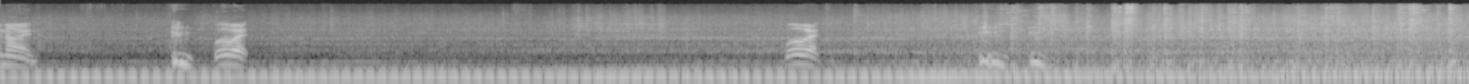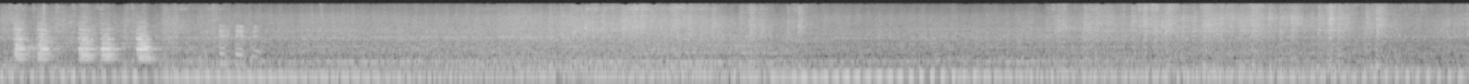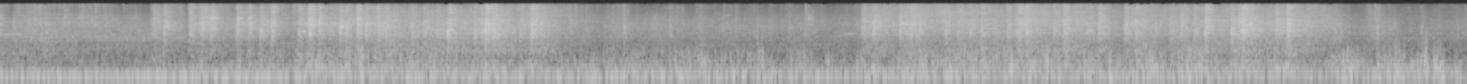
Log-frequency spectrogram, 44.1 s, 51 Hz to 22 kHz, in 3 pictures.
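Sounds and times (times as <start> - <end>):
diesel locomotive engine hum: 0.0 - 44.0.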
